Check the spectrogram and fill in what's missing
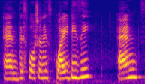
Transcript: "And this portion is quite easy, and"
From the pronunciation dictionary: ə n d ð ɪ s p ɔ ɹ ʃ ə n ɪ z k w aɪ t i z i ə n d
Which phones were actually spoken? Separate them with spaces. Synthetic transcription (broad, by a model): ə n d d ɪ s p ɔ ɹ ʃ ə n ɪ z k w aɪ t i z i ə n d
